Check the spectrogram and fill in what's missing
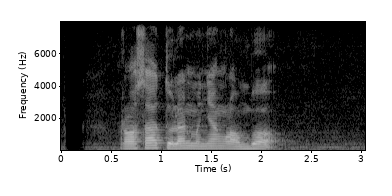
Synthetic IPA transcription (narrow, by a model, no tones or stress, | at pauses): rosad̪̥o̤lanməɲaŋlɔmbɔ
